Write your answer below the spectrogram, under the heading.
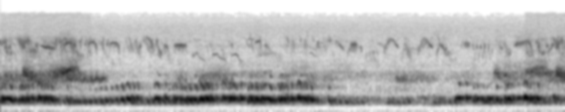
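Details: Black grouse males courting females at a spring lek make a continuous bubbling, gurgling chorus, with a hoarse rising hiss at the start and another near the end, over light chirps of small birds.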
